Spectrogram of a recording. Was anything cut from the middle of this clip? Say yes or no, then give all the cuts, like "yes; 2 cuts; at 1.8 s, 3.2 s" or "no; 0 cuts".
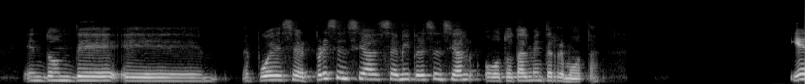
no; 0 cuts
